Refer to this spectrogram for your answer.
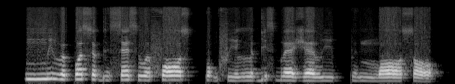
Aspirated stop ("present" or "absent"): absent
